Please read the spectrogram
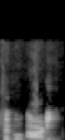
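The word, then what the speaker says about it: February: দ্বিতীয় নম্বর রুলসটি হল কিছু শব্দে আর খুবই হালকা অলমোস্ট সাইলেন্স ধরা যায় খুব সাউন্ড হয় যেমন ফর এক্সাম্পল ফেব্রুয়ারি বাংলা দিকে ফলো করো এফ ই বি আর ইউ এ আর ওয়াই ফেব্রুয়ারি ফেব্রুয়ারি আমরা ফেব্রুয়ারি ফেব্রুয়ারি নয় ফেব্রুয়ারি এরকম উচ্চারণ হবে এরভাবে লাইব্রেরি এল আই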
